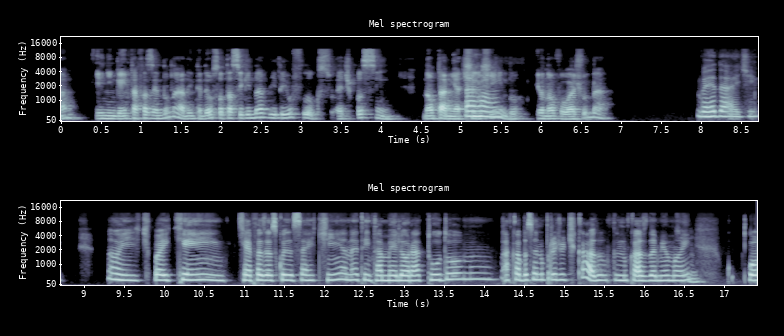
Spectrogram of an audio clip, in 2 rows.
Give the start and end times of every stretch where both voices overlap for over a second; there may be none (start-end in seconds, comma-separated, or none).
none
